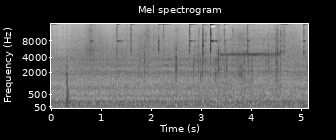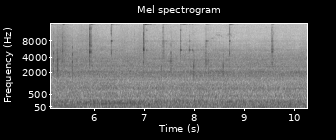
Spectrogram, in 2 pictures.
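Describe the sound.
A vehicle drives across a farm field toward its far end. A steady, low motor rumble continues throughout, with scattered light clicks and rattles over it.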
